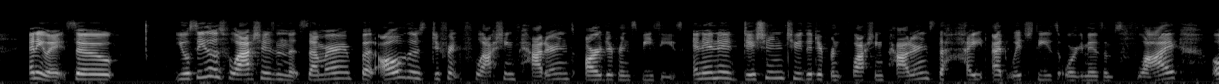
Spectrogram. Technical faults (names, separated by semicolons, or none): none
